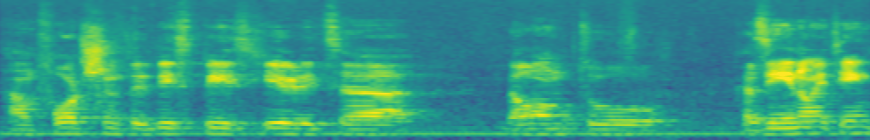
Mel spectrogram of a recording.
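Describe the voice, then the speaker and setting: In a room with audible echo, a man speaks at a fairly quick pace in a medium pitch with monotone, flat intonation. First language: not English. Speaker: business owner presenting to village board. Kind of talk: public presentation at board meeting. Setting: village board meeting. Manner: halting.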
